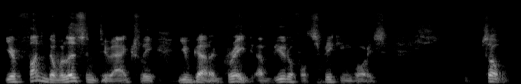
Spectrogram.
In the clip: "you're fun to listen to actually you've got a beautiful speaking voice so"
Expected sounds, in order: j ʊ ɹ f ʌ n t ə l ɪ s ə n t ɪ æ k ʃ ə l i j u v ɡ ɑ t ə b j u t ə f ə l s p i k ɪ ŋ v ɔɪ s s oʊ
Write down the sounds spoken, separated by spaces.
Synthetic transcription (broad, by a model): j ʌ ɹ f ʌ n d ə l ɪ s ə n t ɪ æ k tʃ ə l i j u v ɡ ɑ t ə b j u t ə f l s p i k ɪ ŋ v ɔɪ s s oʊ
